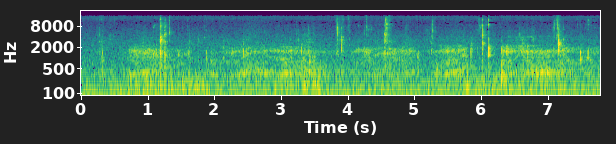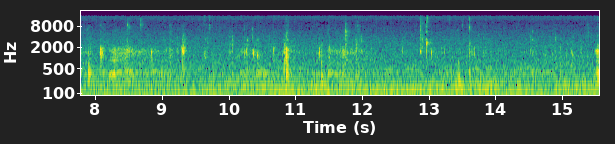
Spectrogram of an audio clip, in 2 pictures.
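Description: A person chewing a soft strawberry mochi rice cake: faint, scattered wet mouth clicks over quiet room tone.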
